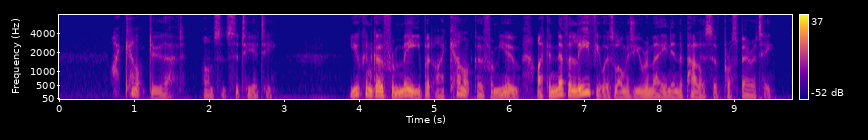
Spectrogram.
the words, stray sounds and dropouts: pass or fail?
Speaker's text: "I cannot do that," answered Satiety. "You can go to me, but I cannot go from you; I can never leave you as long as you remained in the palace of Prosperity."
fail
